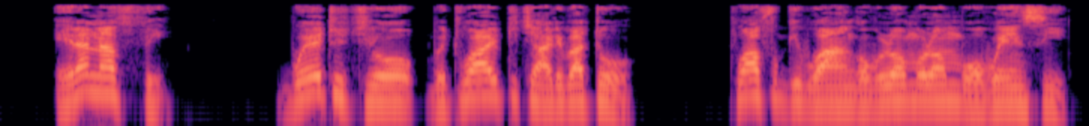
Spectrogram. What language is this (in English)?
Ganda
